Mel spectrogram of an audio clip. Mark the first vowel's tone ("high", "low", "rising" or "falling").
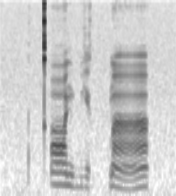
high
